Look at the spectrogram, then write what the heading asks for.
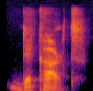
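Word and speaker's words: Descartes: Deart. The S is silent.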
